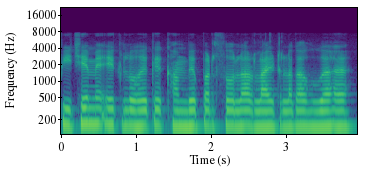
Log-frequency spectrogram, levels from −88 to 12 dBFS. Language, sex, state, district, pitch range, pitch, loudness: Hindi, male, Jharkhand, Deoghar, 145-155 Hz, 150 Hz, -15 LUFS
